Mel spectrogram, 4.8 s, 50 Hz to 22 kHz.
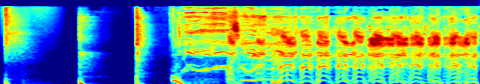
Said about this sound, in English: we'll just do a 3-2-1 and then just do a visual and then in front of the microphone clap so I can have a recording point for all three of us.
